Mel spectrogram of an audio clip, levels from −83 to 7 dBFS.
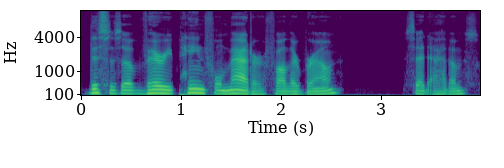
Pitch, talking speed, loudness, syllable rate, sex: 120 Hz, 150 wpm, -20 LUFS, 4.5 syllables/s, male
